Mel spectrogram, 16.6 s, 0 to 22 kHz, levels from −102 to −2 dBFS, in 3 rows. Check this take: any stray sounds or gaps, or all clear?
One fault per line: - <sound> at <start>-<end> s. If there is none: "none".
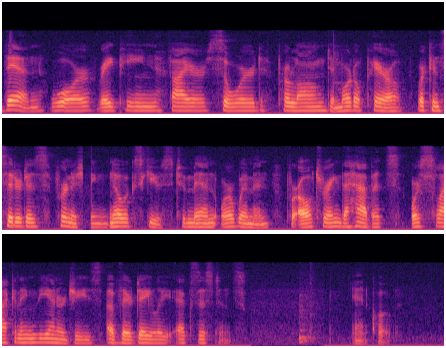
- dropout at 6.5-6.6 s
- cough at 14.8-15.0 s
